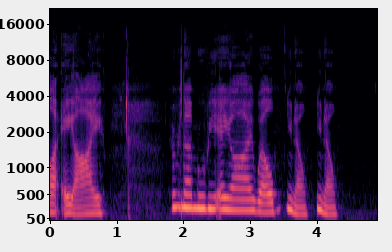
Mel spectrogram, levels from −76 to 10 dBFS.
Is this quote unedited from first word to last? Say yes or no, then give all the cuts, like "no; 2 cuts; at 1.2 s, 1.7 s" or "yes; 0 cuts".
no; 2 cuts; at 2.0 s, 4.0 s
